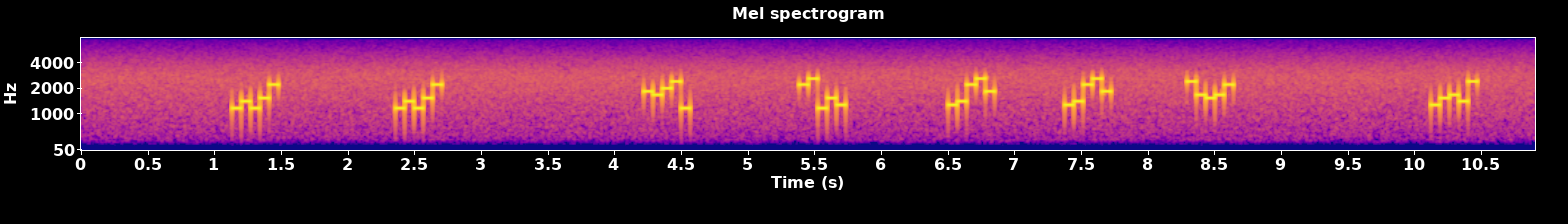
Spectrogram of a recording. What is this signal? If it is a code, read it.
Five-tone selective call (ZVEI), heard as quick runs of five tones, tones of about 70 ms, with a squelch burst at the end. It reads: 24259 24259 76802 99253 34997 34997 06569 35640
